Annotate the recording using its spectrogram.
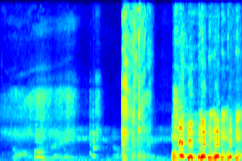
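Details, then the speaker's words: Playful pretend sneeze: a soft voice, then a sudden hissing sneeze-like burst, followed by bubbly giggling. "you pretending to sneeze a"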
